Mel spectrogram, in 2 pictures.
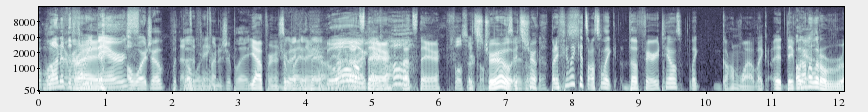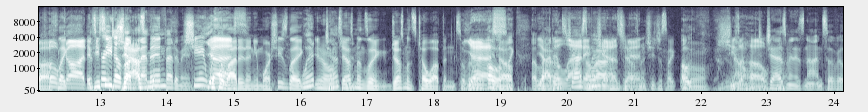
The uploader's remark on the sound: Extra Special thanks to The Sportsmans Lounge in Studio City. We recorded in their awesome patio space, but this hotel has much more to offer.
